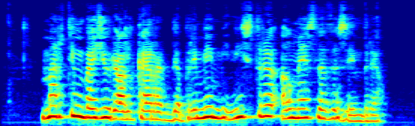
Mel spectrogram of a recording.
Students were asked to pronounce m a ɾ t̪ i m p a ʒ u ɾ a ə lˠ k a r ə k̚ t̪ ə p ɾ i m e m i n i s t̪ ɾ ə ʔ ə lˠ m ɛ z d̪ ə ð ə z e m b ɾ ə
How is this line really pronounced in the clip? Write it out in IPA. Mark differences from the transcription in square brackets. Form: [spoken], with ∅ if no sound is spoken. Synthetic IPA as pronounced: m a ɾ t̪ i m [b] a ʒ u ɾ a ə lˠ k a r ə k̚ [d̪] ə p ɾ i m e m i n i s t̪ ɾ ə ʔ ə lˠ m ɛ z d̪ ə ð ə z e m b ɾ ə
